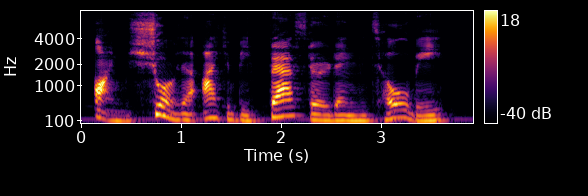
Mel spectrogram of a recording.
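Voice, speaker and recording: A man adopts a put-on character voice, pitched fairly low and delivered fairly slowly. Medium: machinima. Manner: indignant, accusatory.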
